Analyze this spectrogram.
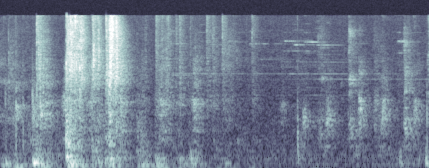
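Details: A Keeshond puppy gives soft, breathy whines and short yips, pleading with a Siamese cat to be its friend.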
